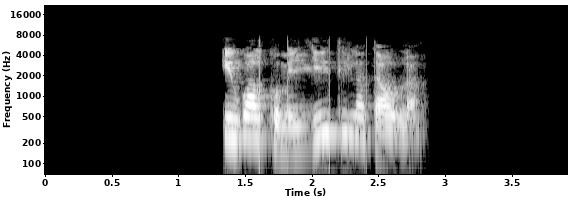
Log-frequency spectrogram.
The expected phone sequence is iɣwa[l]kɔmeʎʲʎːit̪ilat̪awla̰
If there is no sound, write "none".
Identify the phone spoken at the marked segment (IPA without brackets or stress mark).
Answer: l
